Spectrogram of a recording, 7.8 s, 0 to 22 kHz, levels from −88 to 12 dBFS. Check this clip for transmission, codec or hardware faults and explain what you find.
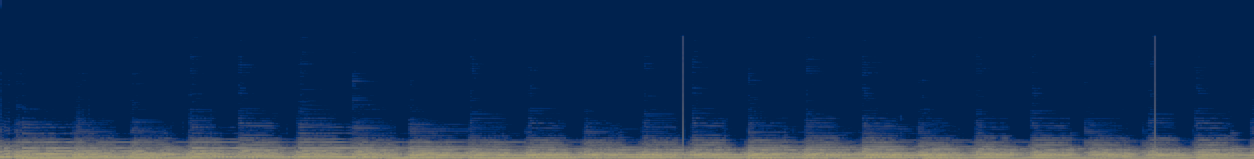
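The music jumps forward at 1.31 s, 4.26 s and 7.21 s, consistent with audio missing between chunks. At each point roughly 50 ms of material is gone and the two sides butt together without a gap, so the sound skips abruptly rather than pausing. The events fall about 3 s apart, which likely reflects the recording or processing chain handing off fixed 3-second blocks and dropping a short slice at each changeover.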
